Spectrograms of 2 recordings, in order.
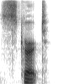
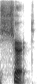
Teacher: the Germanic sk sound. As you might remember, that sound shifted to the sh sound in Old English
